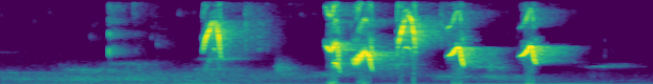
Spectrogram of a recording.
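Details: Light-vented bulbul song used as master audio to draw replies from other birds: a soft opening chirp, then five loud, sharp, down-slurred notes in quick succession over a faint low hum.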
